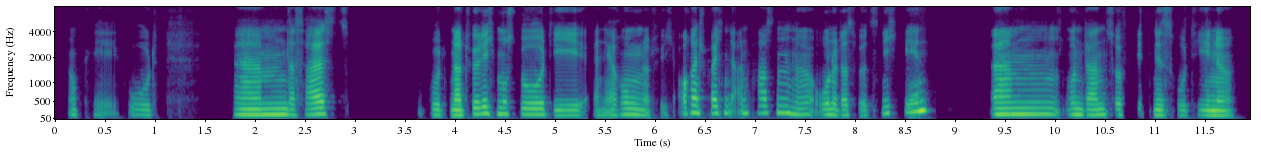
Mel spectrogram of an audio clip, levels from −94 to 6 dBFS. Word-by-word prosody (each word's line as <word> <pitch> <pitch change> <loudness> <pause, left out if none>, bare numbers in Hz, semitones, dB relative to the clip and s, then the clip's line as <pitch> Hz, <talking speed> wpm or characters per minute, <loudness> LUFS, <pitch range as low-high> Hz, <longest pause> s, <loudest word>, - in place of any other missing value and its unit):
Okay, 135 - -14
gut. 140 -2 -10 0.7
Ähm, 150 +1 +4
das 145 0 -5
heißt, 160 +2 +1 0.8
gut, 140 -2 -6
natürlich 160 +7 +3
musst 165 -1 -3
du 155 0 +3
die 135 -2 -5
Ernährung 150 0 -2
natürlich - - -10
auch - - -3
entsprechend 190 -1 0
anpassen, 190 0 -3
ne, 155 0 -4
ohne 145 0 -1
das 135 0 -6
würd's 130 - -13
nicht 180 0 -6
gehen. 255 +3 +5 0.6
Ähm, 160 0 +3
Und 150 0 -1
dann 140 +1 +1
zur 145 0 -7
Fitnessroutine. 130 -1 -1
150 Hz, 130 wpm, -23 LUFS, 140-165 Hz, 0.8 s, gehen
